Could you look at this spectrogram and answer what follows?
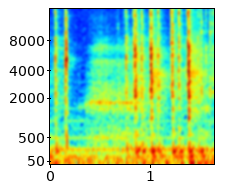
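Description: Light, fast keystrokes on a computer keyboard as code is typed, several irregular clicks spread over a moment, close and quiet against faint room noise.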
